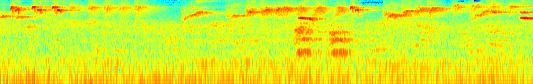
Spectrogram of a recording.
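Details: Kolibri ninja sunbird in lively song ahead of a contest: rapid high twittering and sharp upslurred whistles, with a few lower chipping notes midway, over a soft steady hiss.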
